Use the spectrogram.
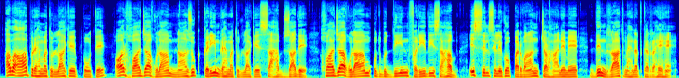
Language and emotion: Urdu, neutral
